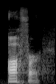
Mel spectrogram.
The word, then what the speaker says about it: Offor: Now, Robert is the founder and CEO of a prop tech firm called Offer, and that's spelled O-F-F-O-R.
